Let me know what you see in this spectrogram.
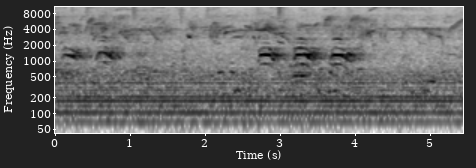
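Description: Birds calling: two short arched call notes near the start, then four more in quick succession about three seconds in. Higher, small-bird chirps run throughout, over a steady low hum.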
